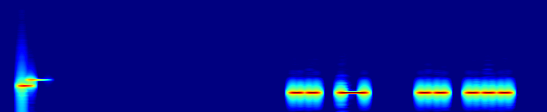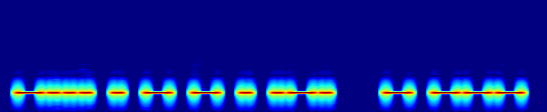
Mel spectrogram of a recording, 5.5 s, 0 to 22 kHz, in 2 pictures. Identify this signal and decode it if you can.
Morse code, heard as a keyed tone, about 30 wpm, 700 Hz. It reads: IT IS BETTER TO
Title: Sentences from Top 1600 Words 30wpm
